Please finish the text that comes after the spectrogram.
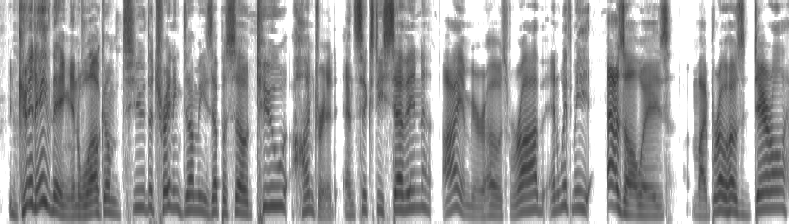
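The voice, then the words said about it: Radio announcer voice. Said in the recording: “do the radio voice”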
